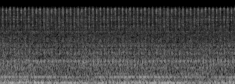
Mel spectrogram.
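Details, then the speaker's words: Mazda Skyactiv diesel first start after coolant-pushing repair, mechanics checking for leaks and abnormal sounds before a test drive: steady, even idle clatter with constant low hum and no irregular knocks; running smoothly. "ก็เป็นอันเรียบร้อยเสียงสตาร์ทแรกของเครื่องแก้ไขน้ำดันหน่ะตอนนี้เนี่ยเห็นมยทีมช่างเนี่ยเค้าก็นั่งเช็คหมดนะครับว่ามีอะไรรั่วซึมผิดปกติอะไรหรือเปล่าไม่ว่าจะเป็นเรื่องเสียงเรื่องของเหลวนะครับ"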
